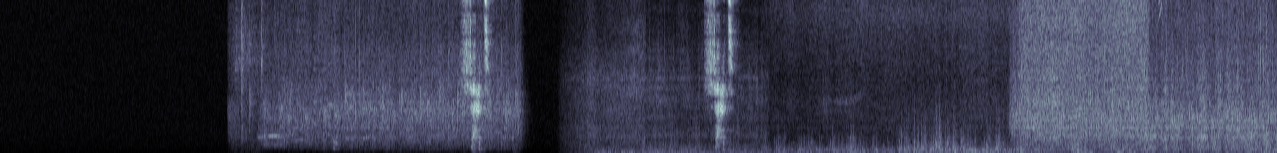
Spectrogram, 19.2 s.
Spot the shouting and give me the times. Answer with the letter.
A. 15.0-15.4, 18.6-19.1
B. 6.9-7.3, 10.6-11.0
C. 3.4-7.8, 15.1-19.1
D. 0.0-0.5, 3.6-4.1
B.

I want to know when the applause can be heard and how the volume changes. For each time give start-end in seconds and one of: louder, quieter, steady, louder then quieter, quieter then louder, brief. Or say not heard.
3.4-7.8 steady
15.1-19.1 steady.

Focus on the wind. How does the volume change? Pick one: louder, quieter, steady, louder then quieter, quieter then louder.
louder.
